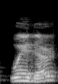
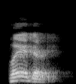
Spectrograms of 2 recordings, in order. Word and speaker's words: whether: ইটস নট ওয়েদার, ইটস ওয়েদার। হ উচ্চারণ হবে ওয়েদার।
